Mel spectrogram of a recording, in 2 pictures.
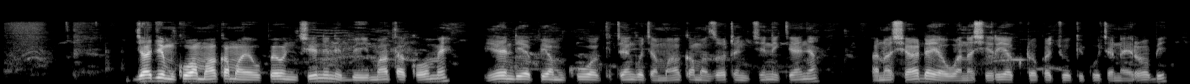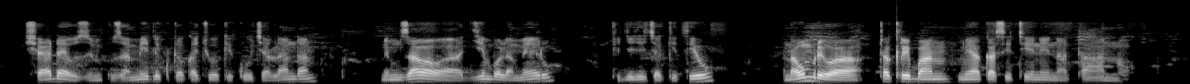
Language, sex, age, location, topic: Swahili, male, 25-35, Kisumu, government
